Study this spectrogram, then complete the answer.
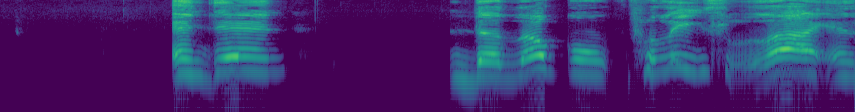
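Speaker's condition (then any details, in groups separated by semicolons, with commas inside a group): Cerebral palsy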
